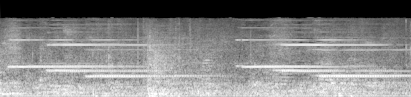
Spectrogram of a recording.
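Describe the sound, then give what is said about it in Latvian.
A steady electric bell rings continuously in a parliament chamber to call a vote, briefly pausing midway before sounding again, with a faint murmur of background voices and noise underneath. “Lūdzu zvanu.”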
